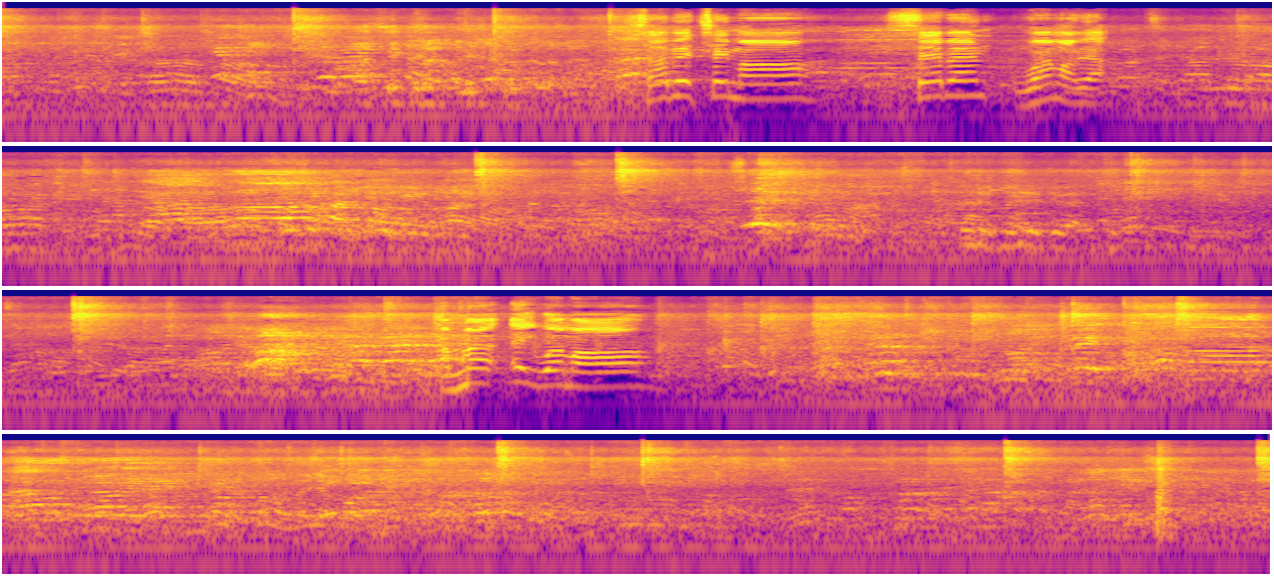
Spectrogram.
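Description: A large crowd of spectators chatters and cheers.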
